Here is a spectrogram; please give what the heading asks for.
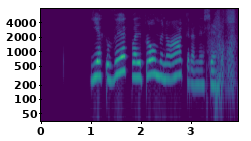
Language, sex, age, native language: Icelandic, female, 10, Icelandic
